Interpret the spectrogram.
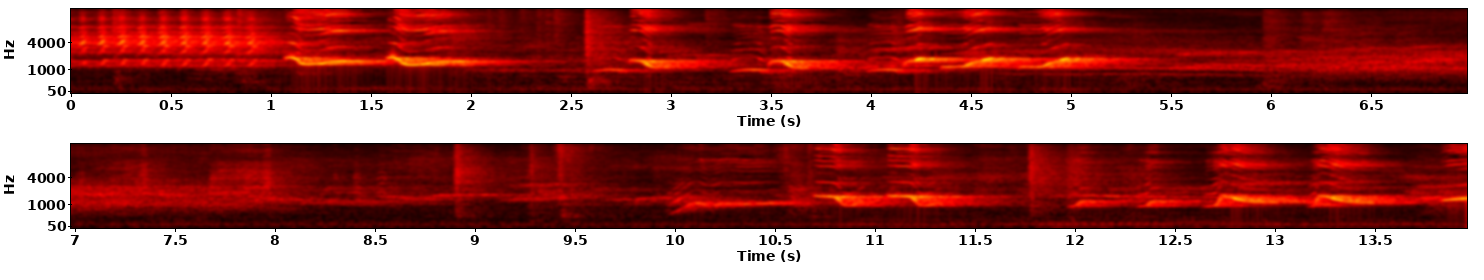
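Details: Black-throated laughingthrush singing: loud, clear whistled phrases of rising and falling notes in quick runs, a pause of several seconds with soft rustling, then another burst of rich, fluty whistles.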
